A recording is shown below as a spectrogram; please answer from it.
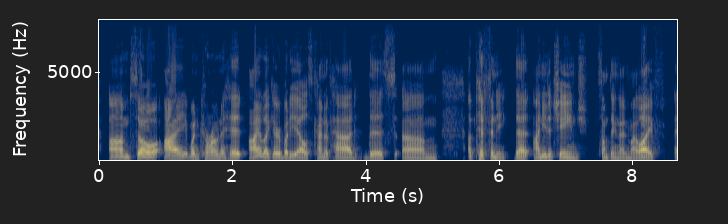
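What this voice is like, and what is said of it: Boston accent. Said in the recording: “if you can tell by my accent, I'm from outside of Boston”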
